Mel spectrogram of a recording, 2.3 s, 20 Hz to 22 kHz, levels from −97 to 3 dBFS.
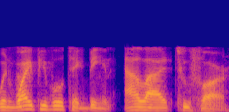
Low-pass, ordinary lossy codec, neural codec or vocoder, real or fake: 7.2 kHz; AAC, 16 kbps; codec, 16 kHz, 4 kbps, X-Codec, WavLM features, trained on Multilingual LibriSpeech; fake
